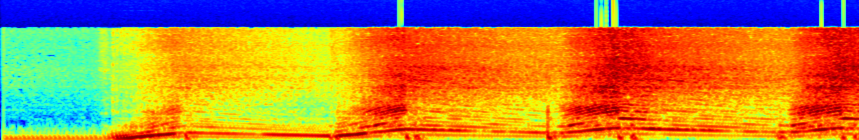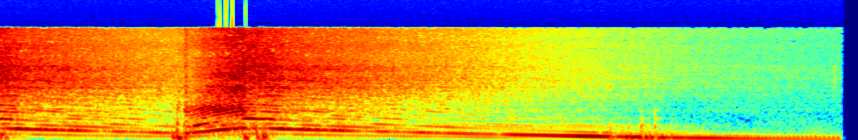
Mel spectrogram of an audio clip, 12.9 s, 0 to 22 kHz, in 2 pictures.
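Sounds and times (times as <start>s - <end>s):
MX5 car muffler exhaust: 0.0s - 12.8s.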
